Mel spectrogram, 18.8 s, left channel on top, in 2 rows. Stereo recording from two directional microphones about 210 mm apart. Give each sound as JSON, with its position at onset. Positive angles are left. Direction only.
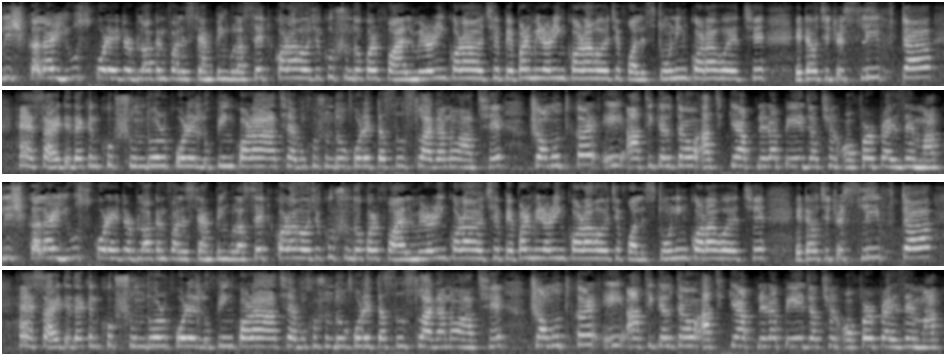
{"t": 0.0, "sound": "a woman's voice", "side_deg": 25}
